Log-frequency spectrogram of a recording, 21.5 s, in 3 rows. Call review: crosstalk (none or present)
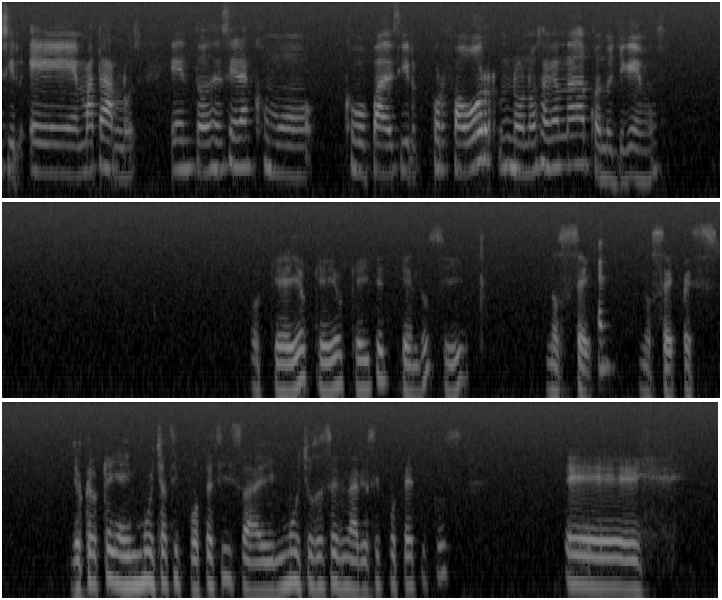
none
